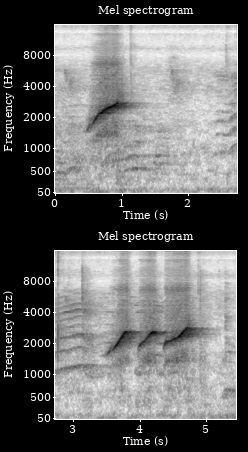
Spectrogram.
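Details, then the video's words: Parrot imitating a cat indoors, fairly soft: a single rising whistle, a faint downward glide, then three quick rising whistles in a row. "Parrot talking in cat voice"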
